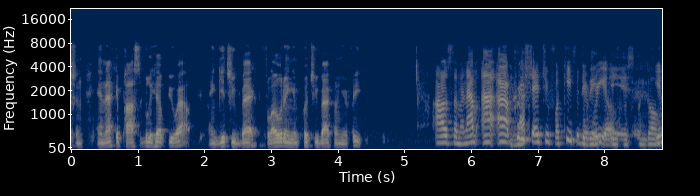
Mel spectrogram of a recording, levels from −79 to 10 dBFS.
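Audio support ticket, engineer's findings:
Echo leak. A delayed copy of the talk trails it by about 0.44 s, at 0.28–0.37 s, 1.4–3.48 s, 4.2–4.74 s, 6.63–6.9 s and 8.36–8.42 s. It sits about 30 dB under the direct speech in most spots. At 4.2 s it is about 25 dB under, and at 6.63 s about 15 dB under. The likely source is the far-end echo canceller. Its loudspeaker output reaches its own mic, the residue is not fully cancelled, and it is sent back. The delay creeps from 436 to 445 ms.

Speech suppressed in double talk, 6.9–8.61 s. Far-end talk dips and breaks up in pieces, about 0.7 s affected in total, with the deepest drop roughly 30 dB. It begins right as the loudest echo burst ends and overlaps the 8.36 s echo. The likely cause is the canceller's suppression stage. Both sides are active at once, and it cannot separate the local talker from the loudspeaker echo, so it turns both down. 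The band tops out at 8 kHz throughout, from the call mic chain.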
